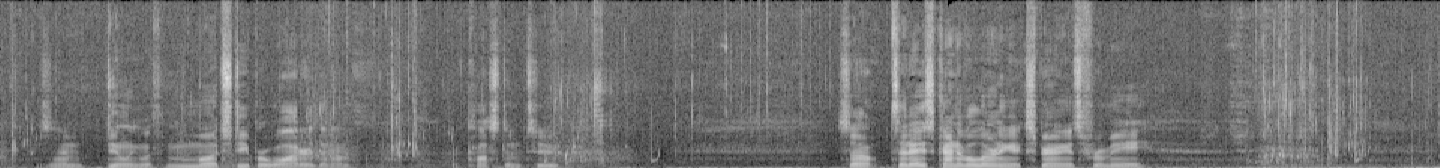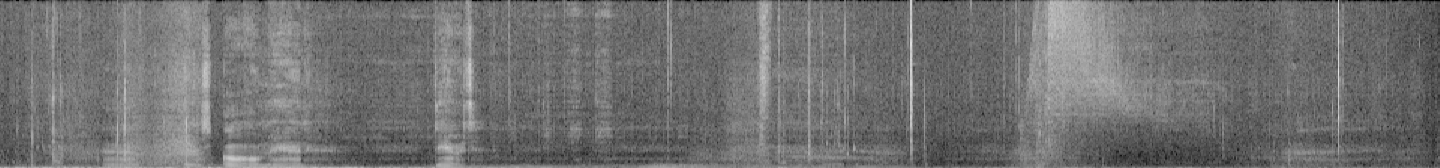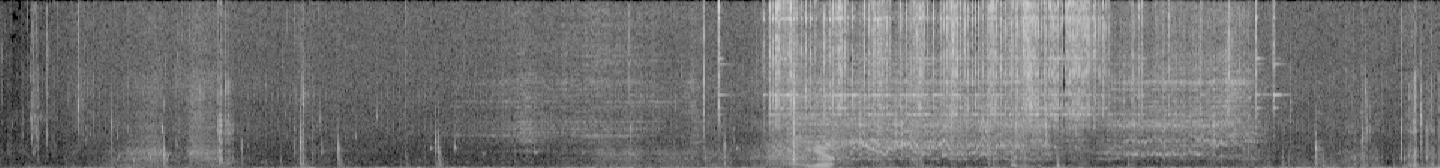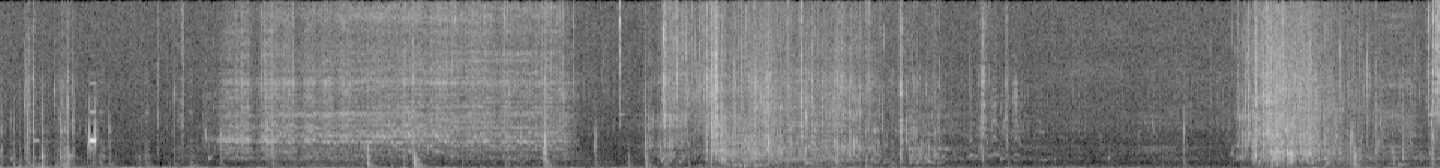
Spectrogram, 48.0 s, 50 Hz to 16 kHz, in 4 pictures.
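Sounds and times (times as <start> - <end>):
water and hull noise: 0.0 - 48.0
fishing reel cranking: 29.8 - 34.8, 37.8 - 41.3.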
